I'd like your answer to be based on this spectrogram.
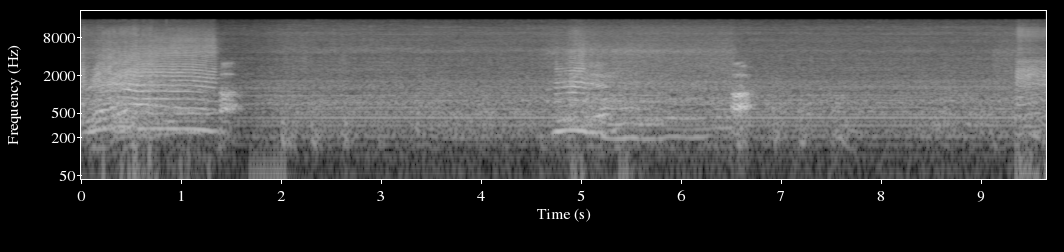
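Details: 23-year-old man with Duchenne muscular dystrophy using a cough assist machine to clear his lungs; cyclic whoosh of inflation then rapid suction, strained vocal sounds, steady motor hum: mechanical insufflation-exsufflation.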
